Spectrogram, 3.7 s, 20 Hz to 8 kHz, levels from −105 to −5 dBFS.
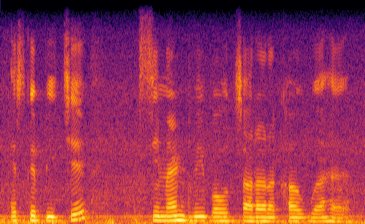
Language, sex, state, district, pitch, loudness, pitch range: Hindi, male, Jharkhand, Deoghar, 145 Hz, -17 LUFS, 135-155 Hz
